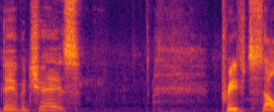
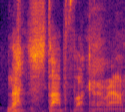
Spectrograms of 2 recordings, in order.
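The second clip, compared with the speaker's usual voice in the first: whisper; 6 semitones lower, 5 dB quieter than usual. Retold or imitated. Pleading with the boss over the phone.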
